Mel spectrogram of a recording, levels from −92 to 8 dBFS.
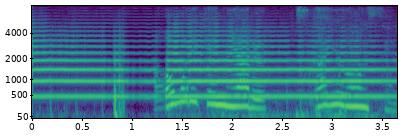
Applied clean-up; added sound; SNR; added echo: neural mask model RNNoise.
